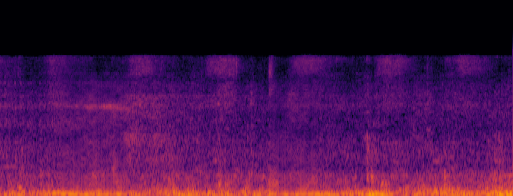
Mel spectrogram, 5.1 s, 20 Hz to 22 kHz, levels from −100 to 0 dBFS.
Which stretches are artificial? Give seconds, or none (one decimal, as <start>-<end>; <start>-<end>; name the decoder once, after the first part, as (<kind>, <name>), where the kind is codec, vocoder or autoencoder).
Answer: 0.6-1.3 (vocoder, Vocos); 2.7-3.2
